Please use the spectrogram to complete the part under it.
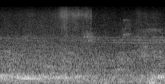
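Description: A long-distance racing pigeon gives a low, throaty coo close by, soft and continuous over a brief moment, with no talking.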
